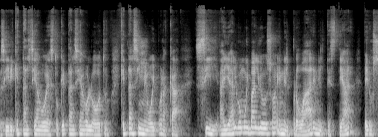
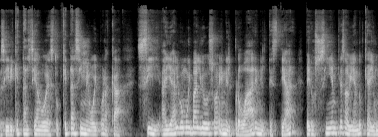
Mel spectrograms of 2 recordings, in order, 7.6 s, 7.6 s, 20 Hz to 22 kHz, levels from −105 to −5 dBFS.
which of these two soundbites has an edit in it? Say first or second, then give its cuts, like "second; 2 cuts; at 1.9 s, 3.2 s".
second; 1 cut; at 1.2 s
